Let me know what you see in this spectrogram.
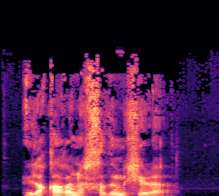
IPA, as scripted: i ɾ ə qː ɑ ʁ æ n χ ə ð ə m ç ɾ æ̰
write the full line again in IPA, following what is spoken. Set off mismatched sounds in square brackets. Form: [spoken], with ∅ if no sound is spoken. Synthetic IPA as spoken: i [l] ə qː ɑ ʁ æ n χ ə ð ə m ç ɾ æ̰

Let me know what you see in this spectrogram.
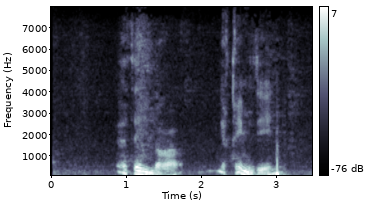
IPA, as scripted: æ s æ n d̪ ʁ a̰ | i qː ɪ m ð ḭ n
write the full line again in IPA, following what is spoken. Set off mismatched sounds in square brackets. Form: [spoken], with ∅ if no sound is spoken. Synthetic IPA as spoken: æ [θ] æ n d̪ ʁ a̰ | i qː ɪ m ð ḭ n

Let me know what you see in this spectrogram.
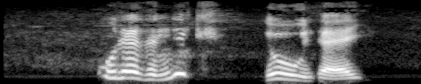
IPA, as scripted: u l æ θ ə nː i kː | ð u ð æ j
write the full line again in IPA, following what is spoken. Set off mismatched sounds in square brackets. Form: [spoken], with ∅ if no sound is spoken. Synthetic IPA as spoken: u l æ [ð] ə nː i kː | ð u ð æ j

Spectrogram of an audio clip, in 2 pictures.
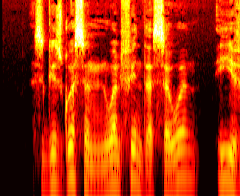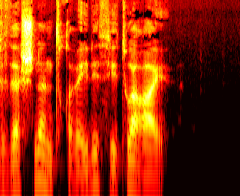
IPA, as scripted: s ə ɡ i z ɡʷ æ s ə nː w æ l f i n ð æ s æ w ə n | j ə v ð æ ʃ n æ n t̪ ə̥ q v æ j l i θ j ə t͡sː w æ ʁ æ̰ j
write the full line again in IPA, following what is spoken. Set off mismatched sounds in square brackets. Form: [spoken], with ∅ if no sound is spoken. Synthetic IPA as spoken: s ə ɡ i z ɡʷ æ s ə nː w æ l f i n ð æ s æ w ə n | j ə v ð æ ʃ n æ n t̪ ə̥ q v æ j l i θ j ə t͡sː w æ ʁ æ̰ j

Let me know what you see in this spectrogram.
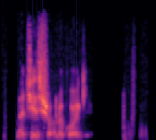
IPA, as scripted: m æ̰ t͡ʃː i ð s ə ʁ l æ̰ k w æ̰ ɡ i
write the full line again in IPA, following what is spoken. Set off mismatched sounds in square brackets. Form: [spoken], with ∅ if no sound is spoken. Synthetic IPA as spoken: m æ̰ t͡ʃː i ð [ʃ] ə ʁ l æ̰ k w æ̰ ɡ i

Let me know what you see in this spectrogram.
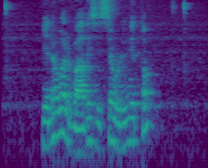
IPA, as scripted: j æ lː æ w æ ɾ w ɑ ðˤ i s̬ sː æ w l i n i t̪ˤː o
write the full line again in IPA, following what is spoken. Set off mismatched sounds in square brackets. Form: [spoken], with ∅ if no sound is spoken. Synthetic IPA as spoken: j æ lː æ w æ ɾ [v] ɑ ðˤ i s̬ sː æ w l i n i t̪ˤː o

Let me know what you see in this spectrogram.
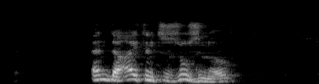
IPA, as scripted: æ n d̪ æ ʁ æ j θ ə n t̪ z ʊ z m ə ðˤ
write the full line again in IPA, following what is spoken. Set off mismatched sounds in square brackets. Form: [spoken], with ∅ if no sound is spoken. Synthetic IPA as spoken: æ n d̪ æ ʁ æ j θ ə n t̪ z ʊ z [n] ə ðˤ

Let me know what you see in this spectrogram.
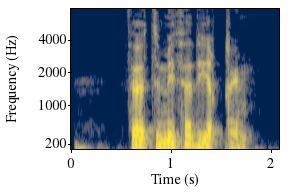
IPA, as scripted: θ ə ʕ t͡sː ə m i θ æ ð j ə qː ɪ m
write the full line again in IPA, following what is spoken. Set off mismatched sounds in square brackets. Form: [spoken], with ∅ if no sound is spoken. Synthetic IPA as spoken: θ ə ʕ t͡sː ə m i θ æ ð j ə qː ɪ m

